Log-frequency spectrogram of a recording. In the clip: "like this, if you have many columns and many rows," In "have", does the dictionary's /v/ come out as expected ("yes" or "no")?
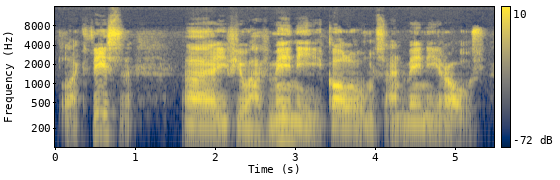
yes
